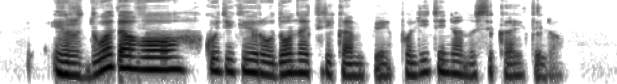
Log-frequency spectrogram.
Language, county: Lithuanian, Vilnius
